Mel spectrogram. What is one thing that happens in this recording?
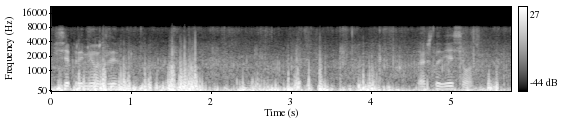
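Footsteps crunch on packed snow close by.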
